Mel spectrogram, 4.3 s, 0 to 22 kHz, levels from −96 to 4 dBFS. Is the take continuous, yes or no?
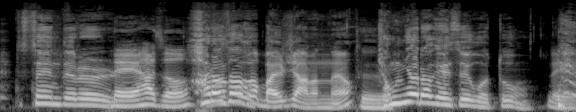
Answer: no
